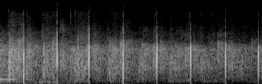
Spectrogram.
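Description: A church congregation claps to acclaim Jesus, loud, regular rhythmic applause with sharp, evenly spaced accents roughly every third of a second, and no voices over it.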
